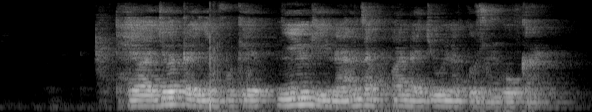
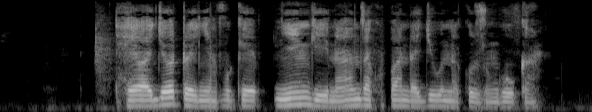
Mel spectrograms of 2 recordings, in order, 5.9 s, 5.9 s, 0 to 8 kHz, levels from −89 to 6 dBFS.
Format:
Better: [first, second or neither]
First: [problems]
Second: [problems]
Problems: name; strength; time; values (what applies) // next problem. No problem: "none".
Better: second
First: background sound (Fireworks); 19 dB below the speech // room echo; dies away in 0.8 s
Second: none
